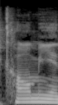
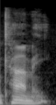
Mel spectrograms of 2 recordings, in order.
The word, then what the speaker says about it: Comey: And one site had both pronunciations, Comey and Comey.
